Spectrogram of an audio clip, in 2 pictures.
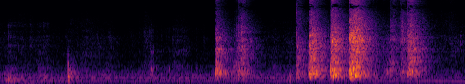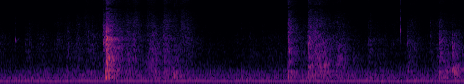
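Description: Handling noise from a plastic tub of Orbeez on a table: a few knocks and scraping rustles, the loudest cluster about four to five seconds in, over a low steady hum.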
